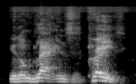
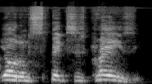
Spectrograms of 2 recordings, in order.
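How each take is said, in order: First: Said in the usual way. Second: Higher-pitched mock call-out; half-raised mock shout; mock yell. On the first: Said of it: "We just say who they are". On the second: Shown as a demonstration. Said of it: "We don't yell out".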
